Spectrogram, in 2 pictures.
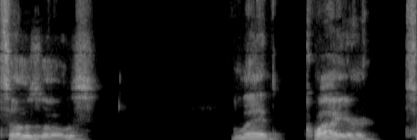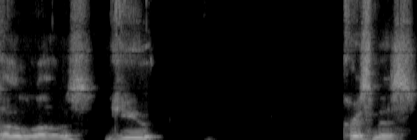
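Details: Adult stroke survivor with aphasia for seven years after a brain bleed caused by coughing during pneumonia; struggles with numbers, word retrieval and sentences, apraxia also affecting speech; aphasia with apraxia of speech.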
